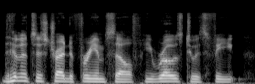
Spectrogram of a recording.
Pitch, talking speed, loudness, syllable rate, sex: 130 Hz, 260 wpm, -17 LUFS, 5.8 syllables/s, male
